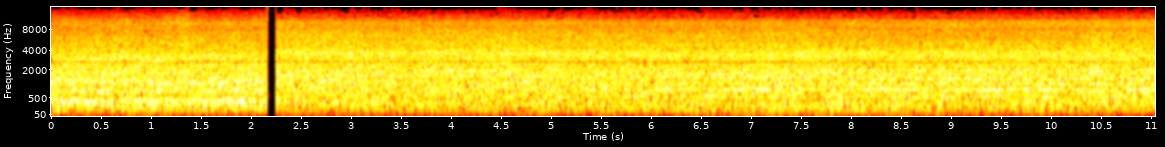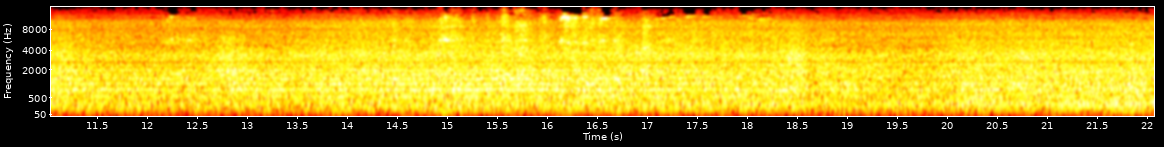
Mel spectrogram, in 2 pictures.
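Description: Steady drone of idling heavy engines and street noise, with several steady held tones. The sound cuts out for an instant about two seconds in.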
